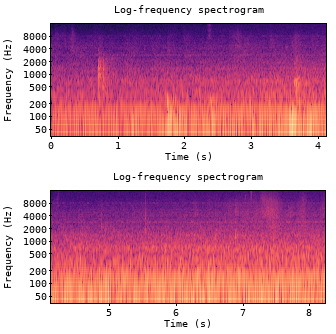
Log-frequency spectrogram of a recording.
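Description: A steady low hum under an even whirring noise, with a few soft knocks in the first half.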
